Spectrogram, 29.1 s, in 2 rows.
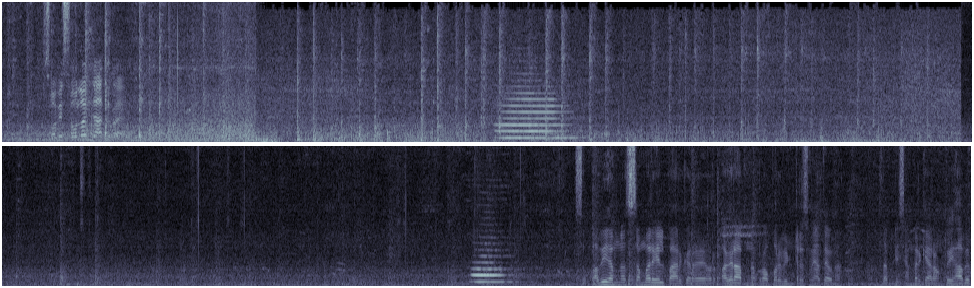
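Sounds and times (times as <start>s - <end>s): wheels clicking over rail joints: 0.0s - 14.1s, 14.7s - 27.7s
train rumbling: 0.0s - 29.0s
train horn: 7.4s - 8.8s, 21.6s - 22.4s.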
